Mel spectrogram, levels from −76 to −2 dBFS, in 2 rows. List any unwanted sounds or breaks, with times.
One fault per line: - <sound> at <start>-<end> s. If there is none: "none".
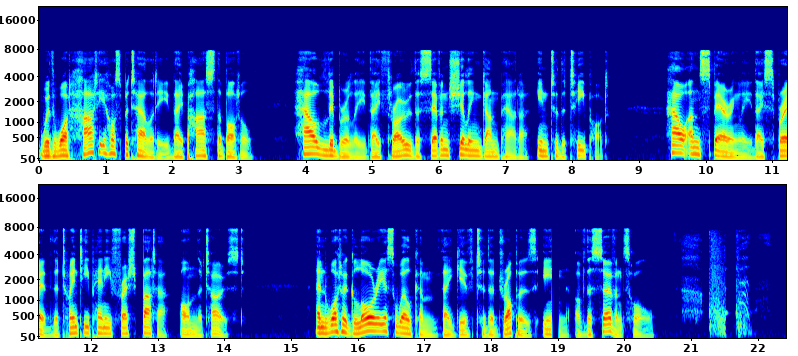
- dropout at 18.9-19.0 s
- cough at 20.7-22.3 s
